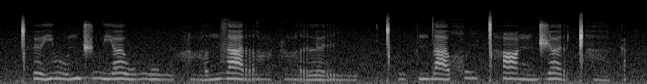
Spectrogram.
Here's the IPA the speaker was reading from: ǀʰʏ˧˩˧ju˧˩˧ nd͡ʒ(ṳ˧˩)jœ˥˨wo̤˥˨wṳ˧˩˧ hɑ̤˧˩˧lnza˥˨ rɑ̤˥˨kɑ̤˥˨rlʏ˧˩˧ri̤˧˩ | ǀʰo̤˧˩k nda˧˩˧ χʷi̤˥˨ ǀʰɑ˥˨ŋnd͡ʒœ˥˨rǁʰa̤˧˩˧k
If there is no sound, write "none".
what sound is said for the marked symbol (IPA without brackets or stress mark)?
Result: ṳ˥˨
